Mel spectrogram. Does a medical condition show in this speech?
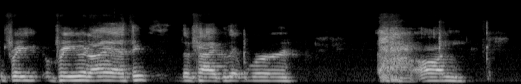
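Yes: cerebral palsy; from birth, wheelchair user.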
